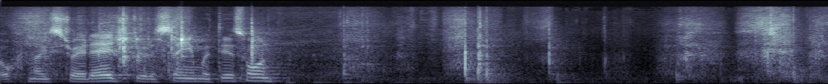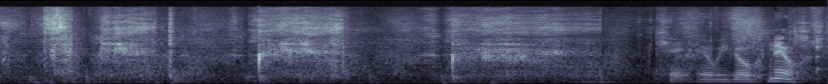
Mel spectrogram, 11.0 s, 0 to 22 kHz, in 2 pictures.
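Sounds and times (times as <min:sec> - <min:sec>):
plane scraping shavings off wood: 0:04.6 - 0:11.0.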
